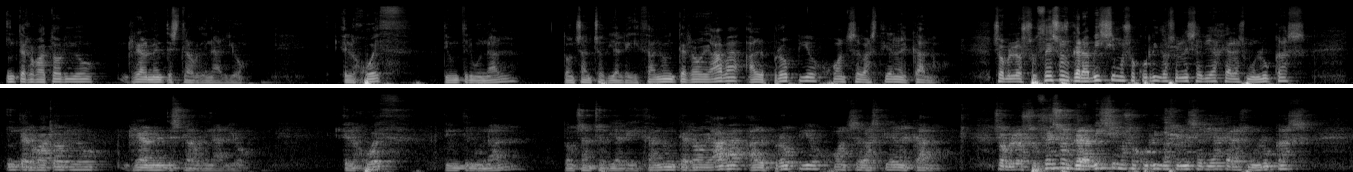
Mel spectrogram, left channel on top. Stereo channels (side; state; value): both; normal; correlation 0.50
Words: interrogatorio realmente extraordinario. El juez de un tribunal, don Sancho Díaz Leguizano, interrogaba al propio Juan Sebastián Elcano sobre los sucesos gravísimos ocurridos en ese viaje a las Molucas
